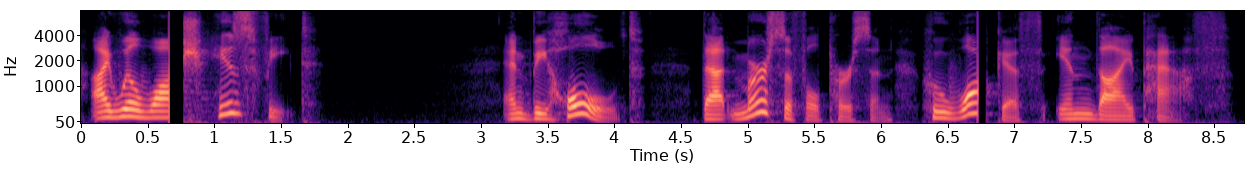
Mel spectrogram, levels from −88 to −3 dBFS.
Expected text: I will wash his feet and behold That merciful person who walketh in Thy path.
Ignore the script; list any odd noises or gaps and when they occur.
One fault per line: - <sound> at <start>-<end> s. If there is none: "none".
- dropout at 0.7-0.8 s
- dropout at 6.7-6.8 s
